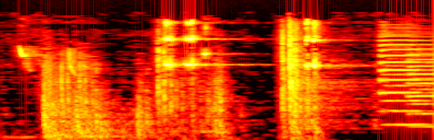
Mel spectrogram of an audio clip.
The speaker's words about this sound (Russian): Эмиль плакал, только пока папа не запер за собой дверь сарая.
